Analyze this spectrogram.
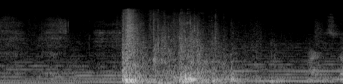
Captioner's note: door slams open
